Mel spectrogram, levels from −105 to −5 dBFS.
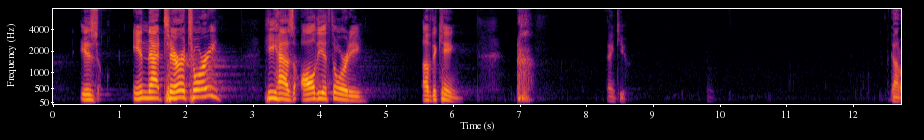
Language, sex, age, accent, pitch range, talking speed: English, male, 40-59, American, 155-195 Hz, 70 wpm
